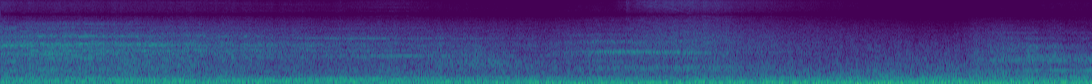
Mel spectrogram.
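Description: Sound effect of a giant asteroid impact explosion: a loud, deep, continuous rumble of the blast, growing a little louder in the second half.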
